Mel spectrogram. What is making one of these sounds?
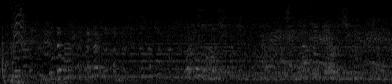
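An acoustic guitar is strummed and picked.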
